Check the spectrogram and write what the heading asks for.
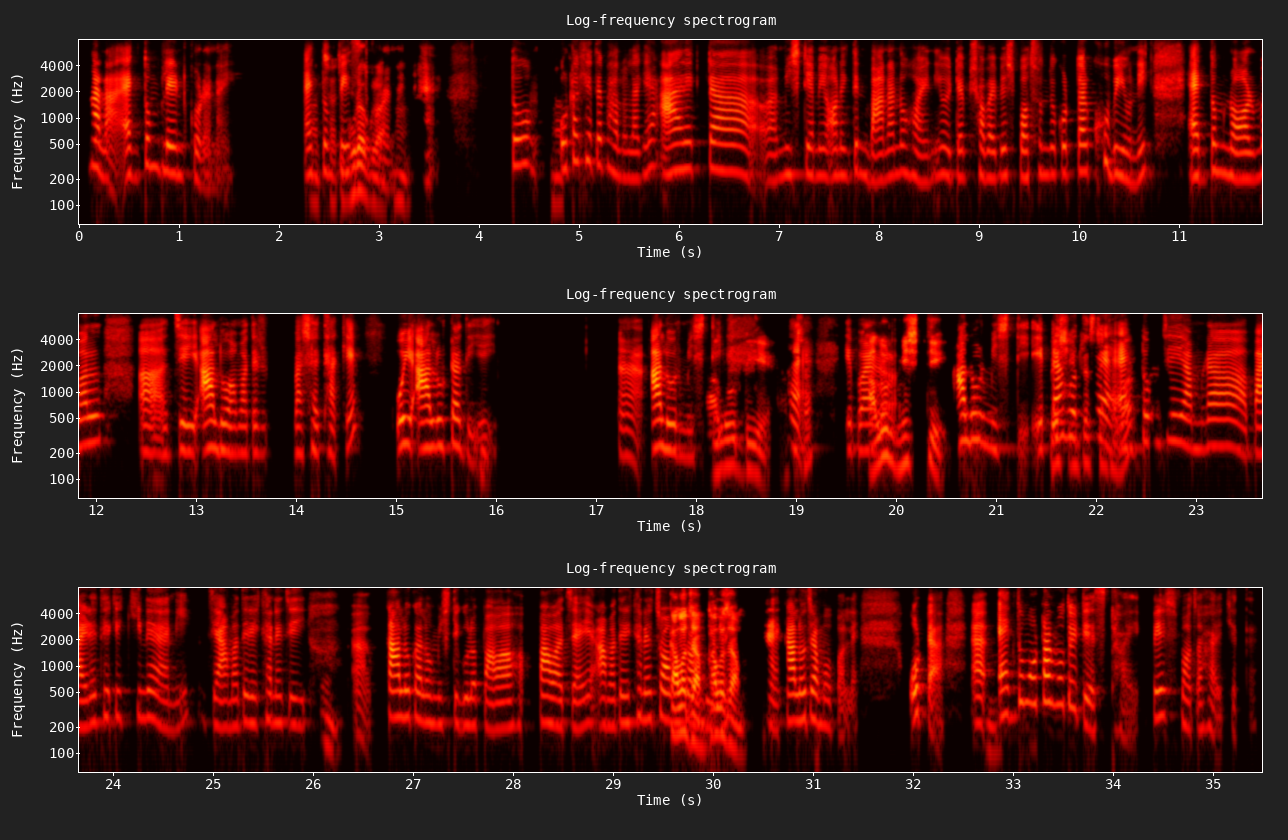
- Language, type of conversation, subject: Bengali, podcast, আপনি সাপ্তাহিক রান্নার পরিকল্পনা কীভাবে করেন?
- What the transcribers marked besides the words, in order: tapping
